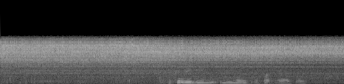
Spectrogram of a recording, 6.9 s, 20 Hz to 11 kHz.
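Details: Angry female Southern Pacific rattlesnake, caught on asphalt near Whitewater, California, about 30 minutes after sunset at roughly 85 degrees F, giving a steady high continuous buzzing rattle throughout, with men talking over it.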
